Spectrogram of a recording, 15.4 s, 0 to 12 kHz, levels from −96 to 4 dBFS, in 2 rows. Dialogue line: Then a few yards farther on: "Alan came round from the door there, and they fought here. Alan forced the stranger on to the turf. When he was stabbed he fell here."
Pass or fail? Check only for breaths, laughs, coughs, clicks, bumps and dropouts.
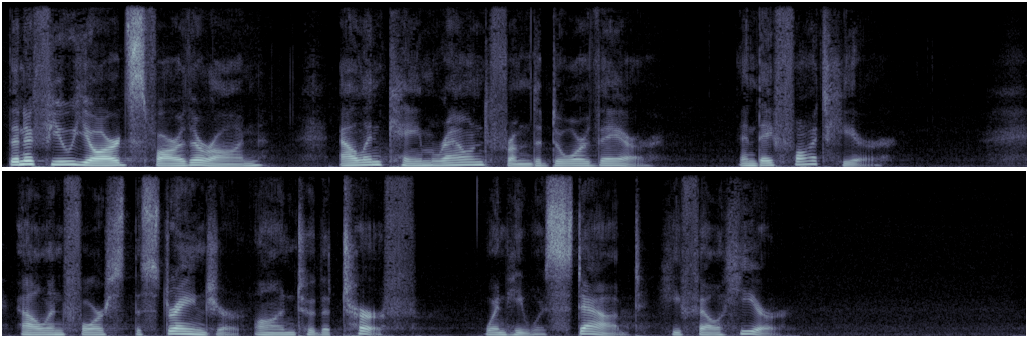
pass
